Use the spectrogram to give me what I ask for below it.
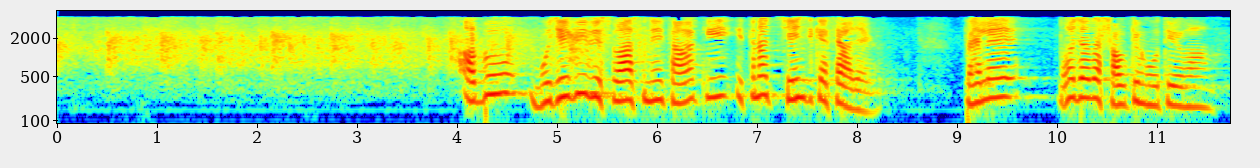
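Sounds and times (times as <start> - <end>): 
audience applause: 0.0 - 5.5
speech: 4.1 - 8.3, 9.1 - 11.6.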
